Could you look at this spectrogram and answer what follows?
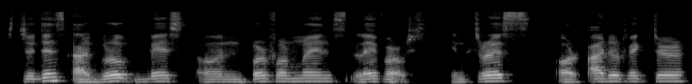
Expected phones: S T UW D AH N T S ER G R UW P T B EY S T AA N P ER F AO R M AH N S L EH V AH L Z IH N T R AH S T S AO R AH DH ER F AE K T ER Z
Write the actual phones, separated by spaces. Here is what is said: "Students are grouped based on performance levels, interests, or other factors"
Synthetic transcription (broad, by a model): S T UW D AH N T S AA G R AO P B EY S T AA N P ER F AO R M AH N S L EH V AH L S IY N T R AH S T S AO R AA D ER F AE K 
